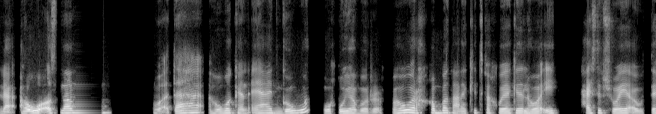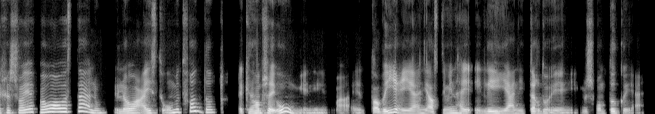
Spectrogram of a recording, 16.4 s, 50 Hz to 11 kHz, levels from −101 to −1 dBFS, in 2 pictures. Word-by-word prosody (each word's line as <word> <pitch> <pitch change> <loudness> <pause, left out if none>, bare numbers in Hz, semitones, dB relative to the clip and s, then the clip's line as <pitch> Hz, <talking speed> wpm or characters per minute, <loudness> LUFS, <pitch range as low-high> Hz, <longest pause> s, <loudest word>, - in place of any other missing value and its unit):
لأ، 150 -2 0
هو 175 +3 +6
أصلًا 210 +2 +1 0.8
وقتها 215 +5 0
هو 185 +3 0
كان 170 -5 -3
قاعد 195 -2 -1
جوّه، 200 - +1 0.2
وأخويا 180 +3 0
برّه، 145 -3 -4
فهو 225 +6 +4
راح 220 -3 +2
خبَّط 205 +1 -1
على 165 -2 -1
كتف 205 +4 -12
أخويا 185 0 +1
كده، 195 +1 +1
اللي 185 -1 +1
هو 185 - +3
إيه 190 0 -1 0.3
حاسب 180 +3 -1
شوية 195 0 +1
أو 150 - -2
اتّاخر 185 +8 -3
شوية، 235 +6 +1
فهو 310 +4 +5
وسَّع 315 +1 0
له، 205 -2 -1
اللي 180 - 0
هو 200 - +6
عايز 200 0 +2
تقوم 235 +4 -1
اتفضل، 265 -2 -2 0.3
لكن 170 - -3
هو 190 +2 +5
مش 195 0 0
هيقوم، 255 - +4
يعني 215 -1 -7
ما - - -8
الطبيعي 155 - +1
يعني، 150 -1 0
أصل 140 - -1
مين 190 +2 +1
هي 165 0 +1
ليه 160 +3 +1
يعني 150 -2 -1
تاخده 165 +1 0
يعني 220 -1 -6
مش 135 +3 -12
منطقي 155 -1 -2
يعني، - - -13
190 Hz, 185 wpm, -18 LUFS, 170-215 Hz, 0.8 s, هو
